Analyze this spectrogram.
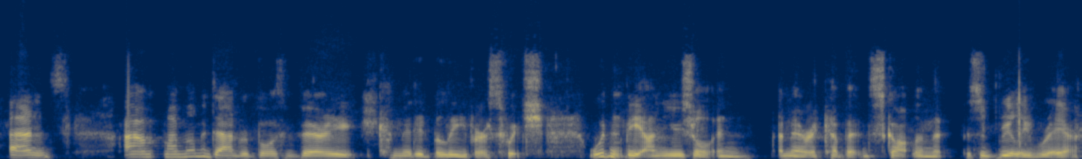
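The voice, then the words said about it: Scottish accent. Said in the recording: “I was born in the west coast of Scotland. Probably tell them my accent.”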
